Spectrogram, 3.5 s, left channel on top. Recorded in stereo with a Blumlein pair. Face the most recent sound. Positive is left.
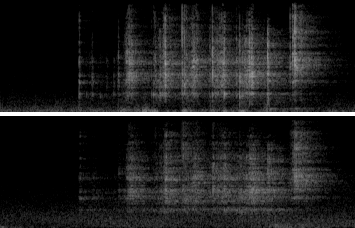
turn(degrees=60)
